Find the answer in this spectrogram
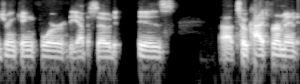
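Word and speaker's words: Tokaj: versions are usually uh from an area called tokai which is spelled differently depending on where you're buying it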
